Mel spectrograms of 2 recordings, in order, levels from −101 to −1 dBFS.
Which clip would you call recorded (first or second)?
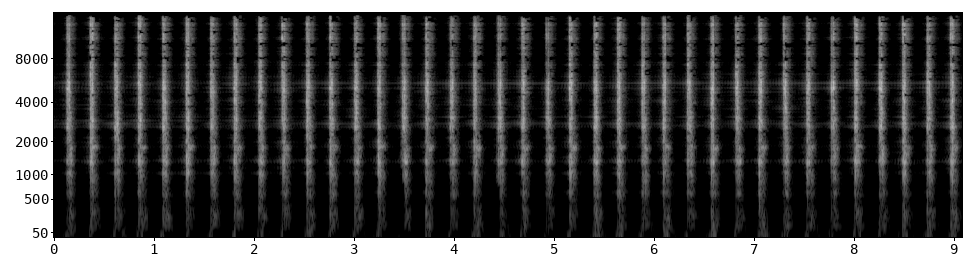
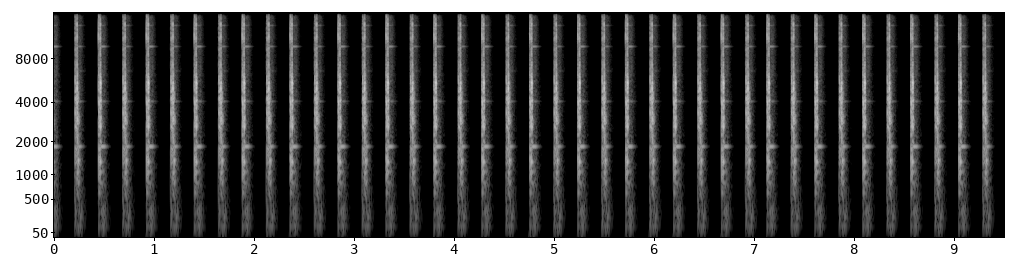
second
